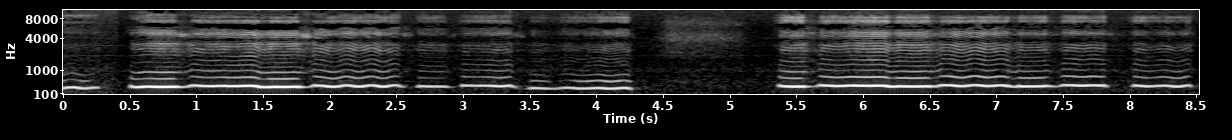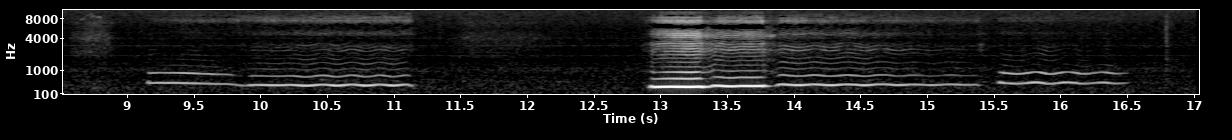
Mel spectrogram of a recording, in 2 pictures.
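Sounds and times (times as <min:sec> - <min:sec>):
person humming a slow tune: 0:00.0 - 0:04.4, 0:05.4 - 0:08.6, 0:09.2 - 0:11.2, 0:12.9 - 0:16.6.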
